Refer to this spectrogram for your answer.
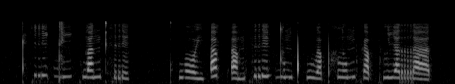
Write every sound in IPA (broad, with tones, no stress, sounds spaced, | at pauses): kʰ r i˥˩ ʔ d iː˦˥ k w a˦˥ n kʰ r e˨˩ k̚ | kʰ w ɔː˨˩ j ʔ a˥˩ p̚ ʔ a˩˦ m k r e˥˩ ʔ d o˧ m kʰ w u˩˦ a̯ pʰ l o˦˥ m k a˨˩ p̚ k l i˧ a̯ r aː˨˩ t̚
